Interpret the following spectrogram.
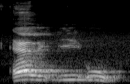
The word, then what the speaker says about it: Liu: L-I-U. Lembra que o I com U tem como se fosse Yo no meio, né? Yo, eu ensinei aqui. Então é Liu, Liu, Liu.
